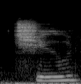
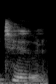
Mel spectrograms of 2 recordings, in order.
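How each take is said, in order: First: The vowel is a 'yoo' sound. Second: The vowel is a plain 'oo' sound. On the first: The speaker calls it right. "we say tune" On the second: The speaker calls it wrong. "We don't say tune"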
